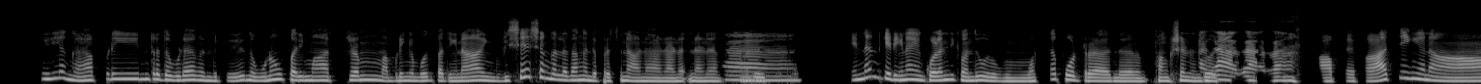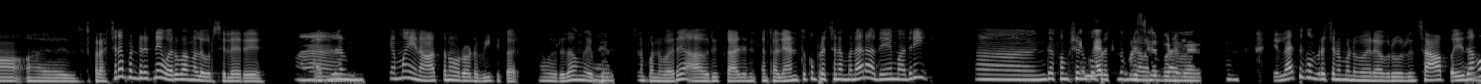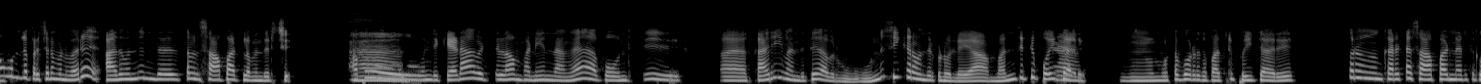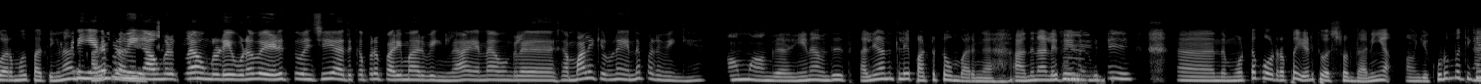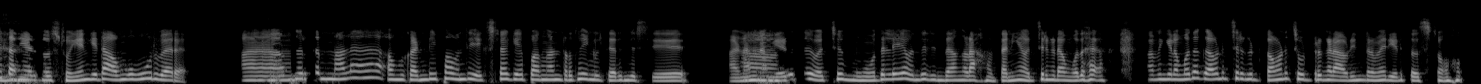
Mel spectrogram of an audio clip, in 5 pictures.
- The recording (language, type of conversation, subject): Tamil, podcast, பாரம்பரிய உணவை யாரோ ஒருவருடன் பகிர்ந்தபோது உங்களுக்கு நடந்த சிறந்த உரையாடல் எது?
- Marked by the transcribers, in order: drawn out: "ஆ"; chuckle; chuckle; drawn out: "ஆ"; other background noise; chuckle; laughing while speaking: "முதல்லயே வந்து இந்தாங்கடா, தனியா வச்சுருங்கடா … மாதிரி எடுத்து வச்சிட்டோம்"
